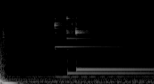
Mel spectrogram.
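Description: A phone message notification chime for a message from a friend from work: three quick, bright notes in a rising run, the last one ringing out and slowly fading, with no talking over it.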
